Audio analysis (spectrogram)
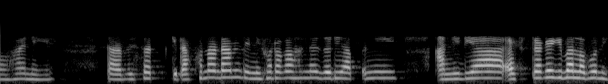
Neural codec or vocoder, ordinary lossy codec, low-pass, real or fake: none; none; 3.6 kHz; real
